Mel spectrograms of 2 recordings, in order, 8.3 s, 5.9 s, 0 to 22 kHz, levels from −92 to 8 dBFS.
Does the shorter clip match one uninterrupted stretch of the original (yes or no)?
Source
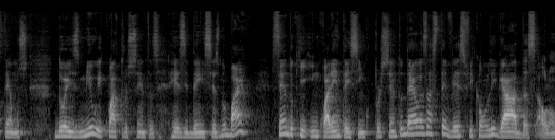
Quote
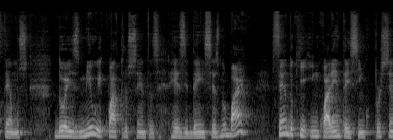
yes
